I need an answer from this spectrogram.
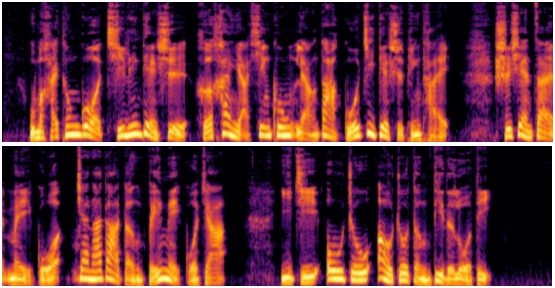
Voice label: Mandarin voice sample, China male

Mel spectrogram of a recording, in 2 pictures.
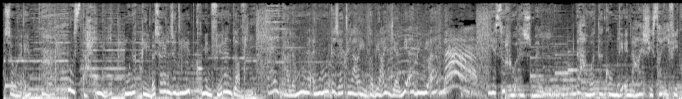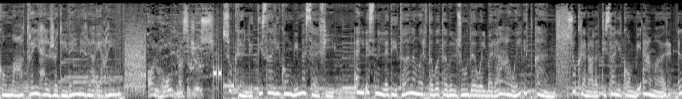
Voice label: Arabic F, Arabic Female

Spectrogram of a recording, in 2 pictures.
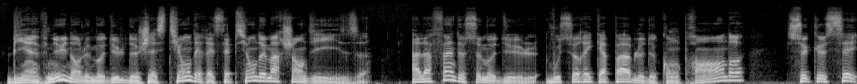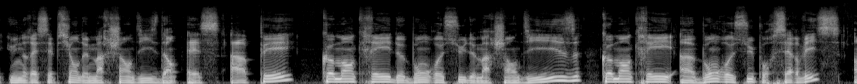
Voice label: French Canadian elearning

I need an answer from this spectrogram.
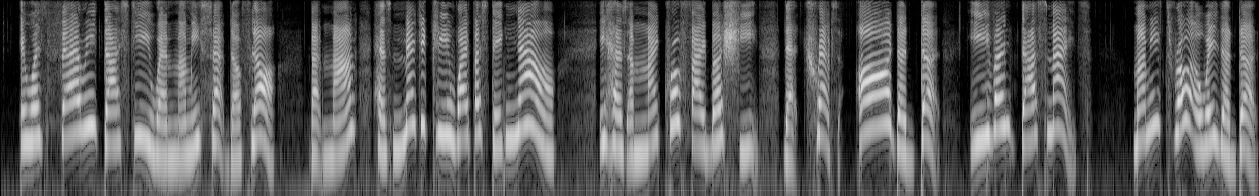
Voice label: Asian English Female Kid

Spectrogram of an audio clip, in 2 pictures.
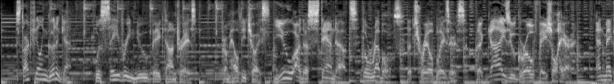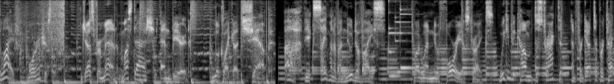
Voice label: US English Commercials

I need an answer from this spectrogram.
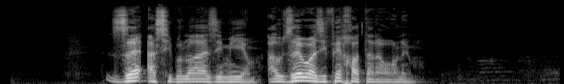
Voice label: Pashto Male

